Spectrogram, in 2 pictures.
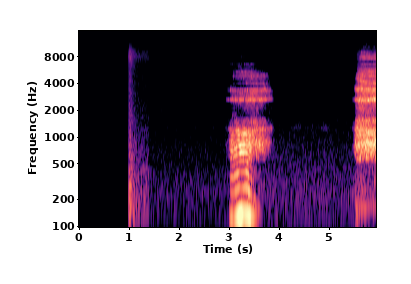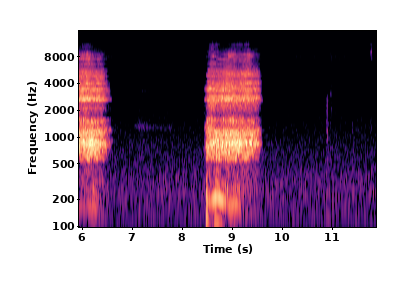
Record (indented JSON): {
  "exhalation_length": "11.9 s",
  "exhalation_amplitude": 8280,
  "exhalation_signal_mean_std_ratio": 0.41,
  "survey_phase": "beta (2021-08-13 to 2022-03-07)",
  "age": "45-64",
  "gender": "Male",
  "wearing_mask": "No",
  "symptom_new_continuous_cough": true,
  "symptom_runny_or_blocked_nose": true,
  "symptom_onset": "6 days",
  "smoker_status": "Never smoked",
  "respiratory_condition_asthma": true,
  "respiratory_condition_other": false,
  "recruitment_source": "REACT",
  "submission_delay": "1 day",
  "covid_test_result": "Positive",
  "covid_test_method": "RT-qPCR",
  "covid_ct_value": 13.0,
  "covid_ct_gene": "N gene",
  "influenza_a_test_result": "Negative",
  "influenza_b_test_result": "Negative"
}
